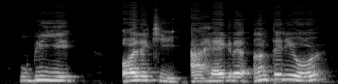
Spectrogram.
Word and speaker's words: oublier: Então, exemplos, como o verbo esquecer em francês, que é o verbo oublier, oublier. Olha aqui, a regra anterior, que a gente acabou de ver, o ER com som de E no final, e o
